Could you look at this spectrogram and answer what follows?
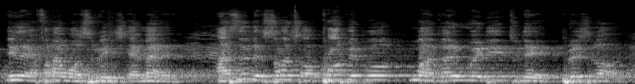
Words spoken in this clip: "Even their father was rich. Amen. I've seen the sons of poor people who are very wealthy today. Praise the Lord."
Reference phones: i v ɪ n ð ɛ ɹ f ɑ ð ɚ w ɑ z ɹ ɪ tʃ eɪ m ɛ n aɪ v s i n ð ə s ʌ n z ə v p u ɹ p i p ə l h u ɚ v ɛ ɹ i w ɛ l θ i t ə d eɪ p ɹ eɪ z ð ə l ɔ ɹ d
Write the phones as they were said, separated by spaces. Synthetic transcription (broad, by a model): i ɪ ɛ f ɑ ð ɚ w ɑ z ɹ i tʃ eɪ m ɛ n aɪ s i n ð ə s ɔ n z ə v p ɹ p i p ə l h u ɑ v ɛ ɹ i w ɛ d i t ə d eɪ p ɹ eɪ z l ɔ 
